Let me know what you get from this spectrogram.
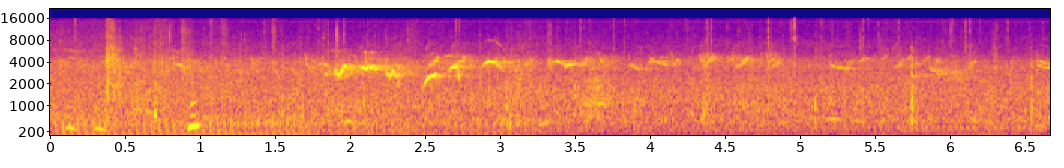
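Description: Birds chirping in short calls over a steady outdoor background hiss, with one sharp knock about a second in.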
